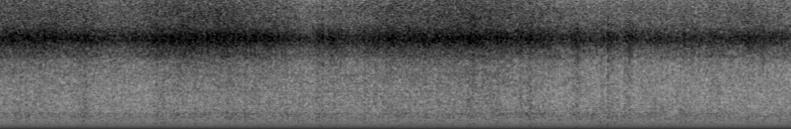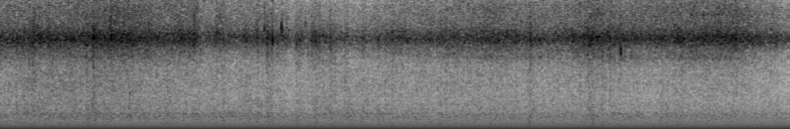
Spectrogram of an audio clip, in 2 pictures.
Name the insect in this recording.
Pseudochorthippus parallelus, an orthopteran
